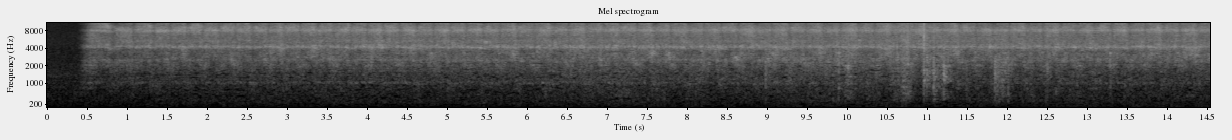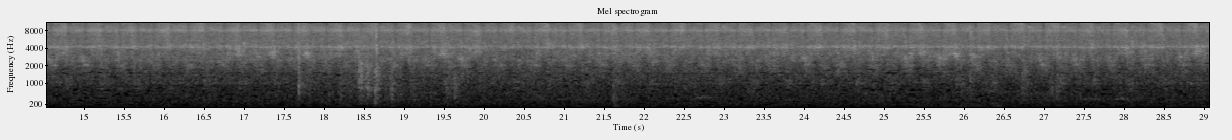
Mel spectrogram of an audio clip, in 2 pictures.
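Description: A hair clipper blade lapped by hand on a wet 600-grit whetstone: a steady scraping rub of steel on stone, starting about half a second in.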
